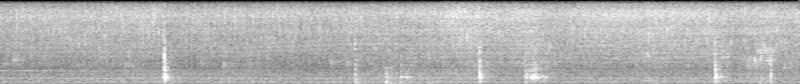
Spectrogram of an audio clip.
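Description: Pork frying in bubbling oil and fish sauce in a pan, sizzling steadily. A few sharp clicks and pops stand out, the loudest about a second in.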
